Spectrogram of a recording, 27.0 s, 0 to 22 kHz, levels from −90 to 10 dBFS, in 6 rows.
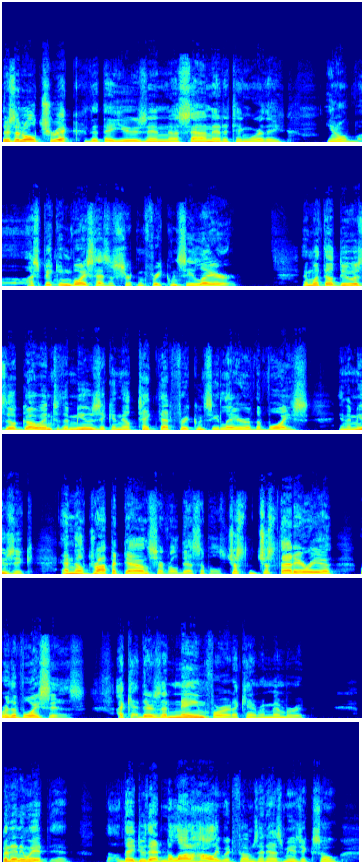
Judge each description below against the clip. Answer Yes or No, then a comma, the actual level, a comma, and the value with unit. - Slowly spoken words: No, average, 195 wpm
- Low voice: No, medium, 185 Hz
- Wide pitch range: No, average, 4.1 semitones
